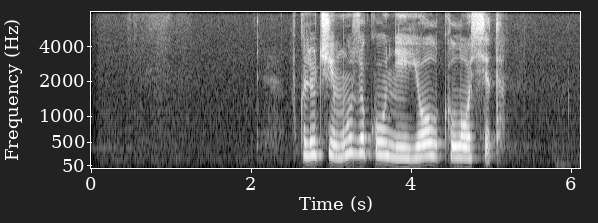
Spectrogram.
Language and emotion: Russian, neutral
